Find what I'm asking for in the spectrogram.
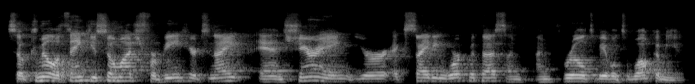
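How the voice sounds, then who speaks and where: A foundation host and interviewer opens an event on a video call by reading prepared remarks, stumbling into fillers and repeated words. His voice is a little high, brisk, pushed and bright, and the poor audio has a roomy sound.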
